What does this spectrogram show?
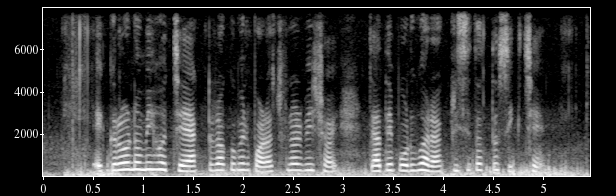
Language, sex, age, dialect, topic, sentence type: Bengali, male, 18-24, Western, agriculture, statement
